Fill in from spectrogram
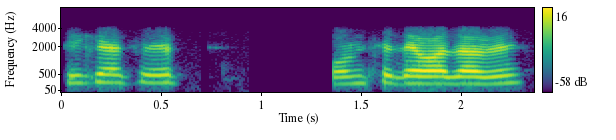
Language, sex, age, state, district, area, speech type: Bengali, female, 45-60, West Bengal, North 24 Parganas, rural, conversation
